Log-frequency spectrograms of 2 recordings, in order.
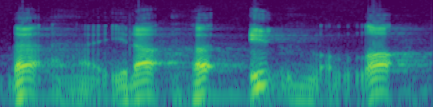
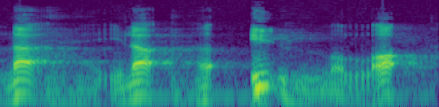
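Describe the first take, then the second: The two takes are said the same way.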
